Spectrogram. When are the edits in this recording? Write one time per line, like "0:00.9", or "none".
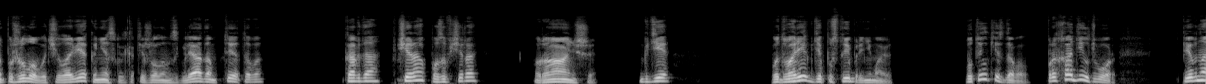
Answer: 0:01.3
0:02.2
0:07.7
0:08.5
0:09.7
0:10.4
0:10.9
